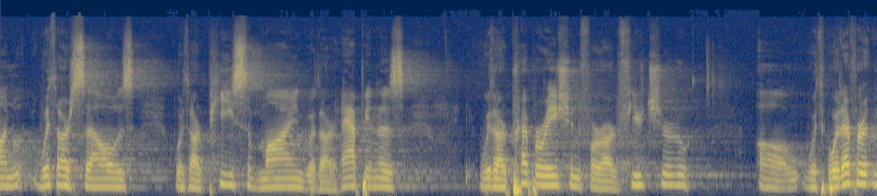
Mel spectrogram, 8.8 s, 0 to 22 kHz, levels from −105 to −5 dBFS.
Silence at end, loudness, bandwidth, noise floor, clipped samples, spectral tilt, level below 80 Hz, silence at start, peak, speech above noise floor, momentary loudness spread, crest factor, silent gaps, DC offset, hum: 0 s; -27 LUFS; 16 kHz; -54 dBFS; under 0.1%; -5 dB/octave; -46 dBFS; 0 s; -8 dBFS; 27 dB; 10 LU; 20 dB; none; under 0.1%; none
